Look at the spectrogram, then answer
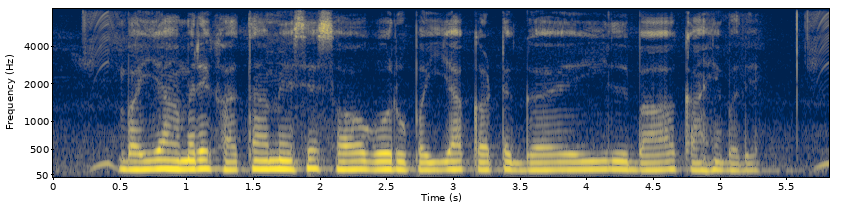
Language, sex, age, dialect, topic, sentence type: Bhojpuri, male, 18-24, Western, banking, question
